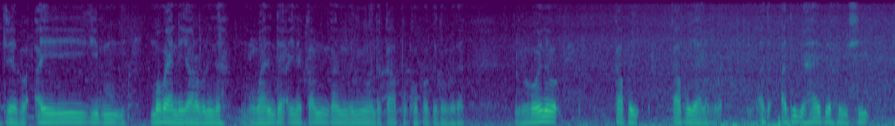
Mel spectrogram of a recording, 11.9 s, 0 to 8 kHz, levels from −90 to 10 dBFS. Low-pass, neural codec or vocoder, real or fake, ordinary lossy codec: 7.2 kHz; vocoder, 22.05 kHz, 80 mel bands, WaveNeXt; fake; none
